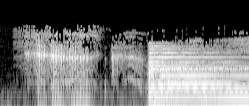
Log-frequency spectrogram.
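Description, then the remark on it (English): A loud, exaggerated snore voiced by a man asleep in bed: a rasping, breathy intake followed by a sustained, buzzing growl that holds steady until the end. “He sat up in bed suddenly in the midst of a prodigious snore.”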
